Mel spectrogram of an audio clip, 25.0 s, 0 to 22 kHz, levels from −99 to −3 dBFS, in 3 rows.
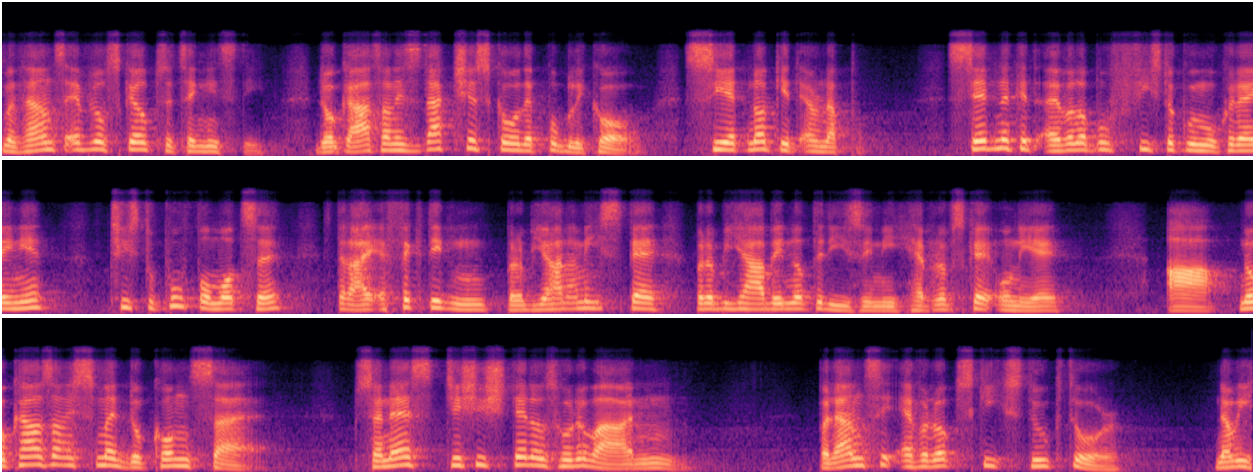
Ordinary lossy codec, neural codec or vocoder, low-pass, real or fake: Opus, 24 kbps; codec, 16 kHz, 0.2 kbps, FocalCodec; 7.2 kHz; fake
